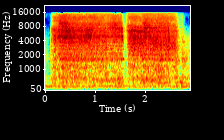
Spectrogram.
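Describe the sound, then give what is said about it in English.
People imitate a snake with two long, steady hisses, loud and breathy, with a brief gap between them. No words are spoken. “No, snake noises. Go on then.”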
